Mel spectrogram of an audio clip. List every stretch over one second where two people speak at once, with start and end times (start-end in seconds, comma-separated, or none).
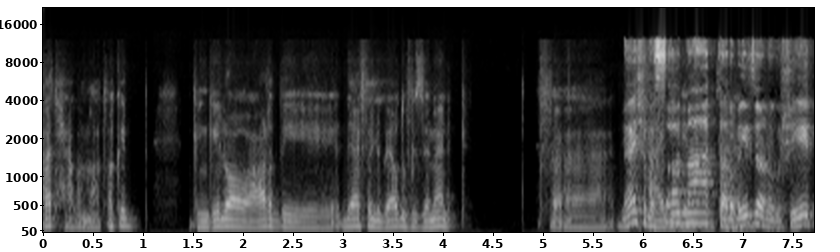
5.8-7.1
